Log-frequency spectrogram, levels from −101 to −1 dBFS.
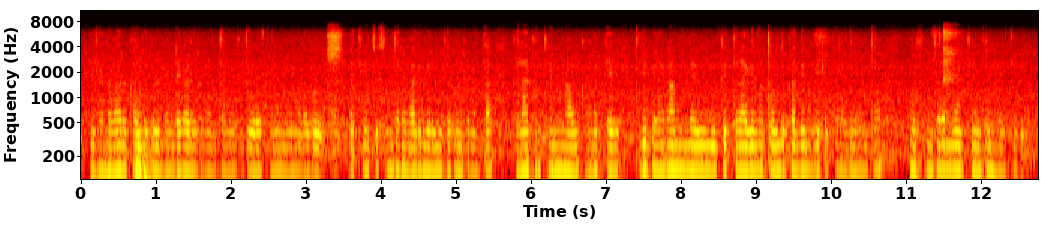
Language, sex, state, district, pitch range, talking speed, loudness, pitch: Kannada, male, Karnataka, Belgaum, 130-135 Hz, 135 wpm, -35 LUFS, 130 Hz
